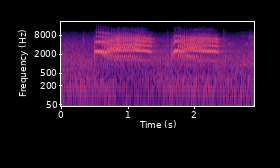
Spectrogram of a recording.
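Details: Alexandrine parakeet, or pahadi parrot, in Mumbai, India, watched from a window on 30 April 2023; a pair of loud, raspy, nasal squawks, each lasting nearly a second, separated by a short gap, with quiet background hum.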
